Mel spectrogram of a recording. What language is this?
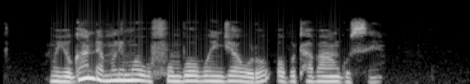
Ganda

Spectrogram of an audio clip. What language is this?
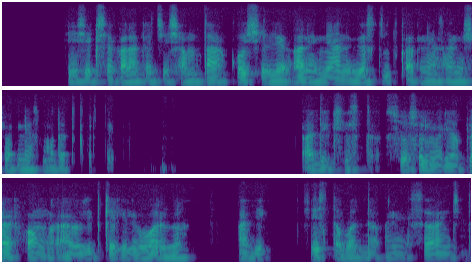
Marathi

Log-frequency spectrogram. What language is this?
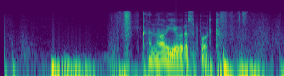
Russian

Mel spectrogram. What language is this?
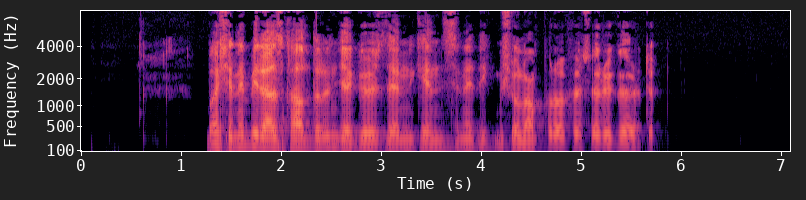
Turkish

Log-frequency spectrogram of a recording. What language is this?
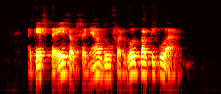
Catalan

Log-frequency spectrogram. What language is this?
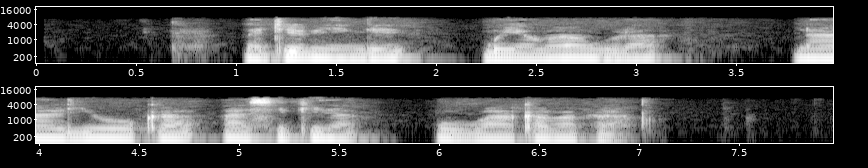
Ganda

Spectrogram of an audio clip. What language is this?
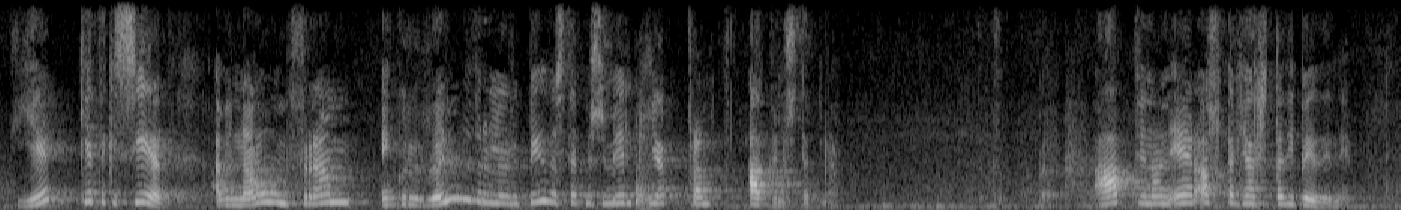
Icelandic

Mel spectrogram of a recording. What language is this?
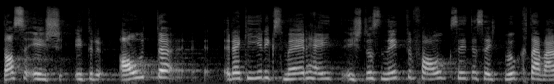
Swiss German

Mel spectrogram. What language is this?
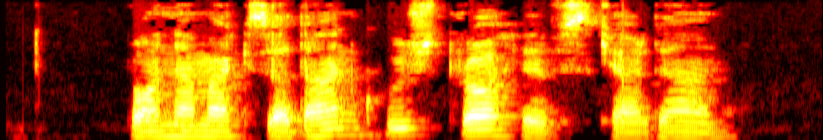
Persian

